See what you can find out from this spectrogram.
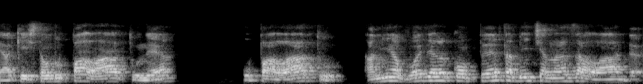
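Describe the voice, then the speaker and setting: A man speaks at a fairly slow pace with a fairly high pitch. His intonation is lively. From Brazil, Rio de Janeiro. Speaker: drummer and myasthenia patient. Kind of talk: casual interview chat. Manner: halting.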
